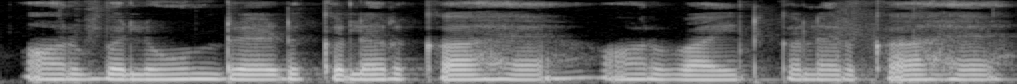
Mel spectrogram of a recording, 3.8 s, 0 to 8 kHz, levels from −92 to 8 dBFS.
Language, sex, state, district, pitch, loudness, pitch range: Hindi, female, Bihar, Patna, 180 Hz, -16 LUFS, 175-185 Hz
